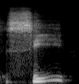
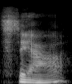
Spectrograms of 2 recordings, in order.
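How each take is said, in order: First: It is pronounced the English way. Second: It is pronounced as if spelled in Spanish. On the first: The speaker calls it right. "el mar is see" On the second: The speaker calls it wrong. "not sea"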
